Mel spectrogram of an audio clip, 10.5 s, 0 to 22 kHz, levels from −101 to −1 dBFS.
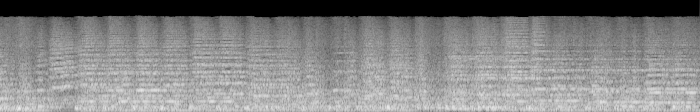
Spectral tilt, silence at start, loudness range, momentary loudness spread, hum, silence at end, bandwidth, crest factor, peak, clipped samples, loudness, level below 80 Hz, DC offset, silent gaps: -4.5 dB/octave; 0 s; 1 LU; 4 LU; none; 0 s; 12 kHz; 14 dB; -2 dBFS; under 0.1%; -16 LUFS; -32 dBFS; under 0.1%; none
